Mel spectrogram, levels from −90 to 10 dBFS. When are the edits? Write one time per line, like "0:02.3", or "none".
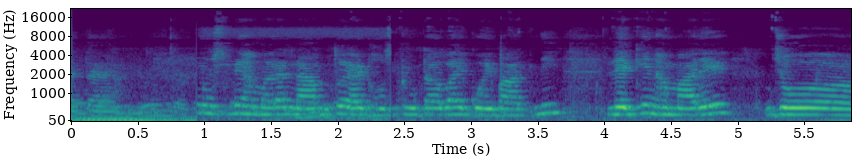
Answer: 0:01.0
0:02.4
